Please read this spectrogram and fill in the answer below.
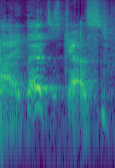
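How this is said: It is said in a put-on old lady voice.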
